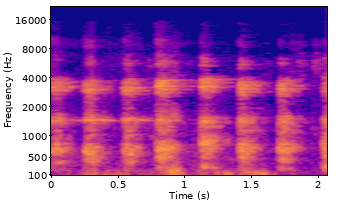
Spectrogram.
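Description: A woman laughing hard in a rapid, even run of short breathy bursts, about four a second.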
